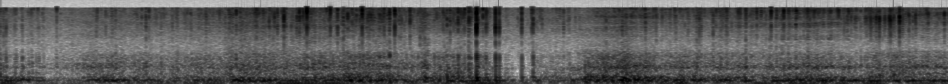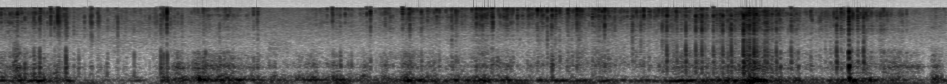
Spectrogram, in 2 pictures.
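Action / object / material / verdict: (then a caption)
scrape / foam microphone windscreen scratched with fingernails / foam / none. Long acrylic nails on both hands slowly and deeply scratch a black foam windscreen on a USB microphone. The result is a continuous, muffled low rumble with no bright edge, briefly dipping a few times as the strokes change.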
